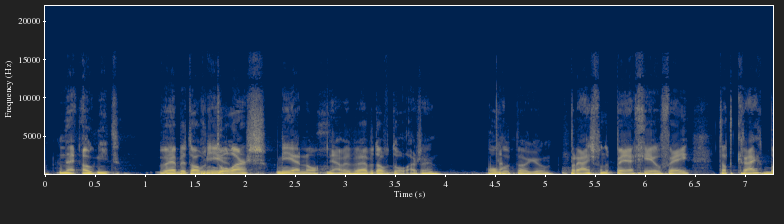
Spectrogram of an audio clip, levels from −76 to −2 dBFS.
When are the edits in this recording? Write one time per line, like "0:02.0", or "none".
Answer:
0:05.2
